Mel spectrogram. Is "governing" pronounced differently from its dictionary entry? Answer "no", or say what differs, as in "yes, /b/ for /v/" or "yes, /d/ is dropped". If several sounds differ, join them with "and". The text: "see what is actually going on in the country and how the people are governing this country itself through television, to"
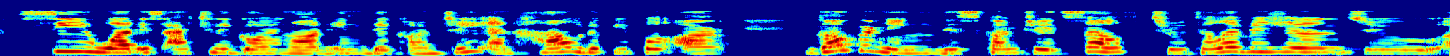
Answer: no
